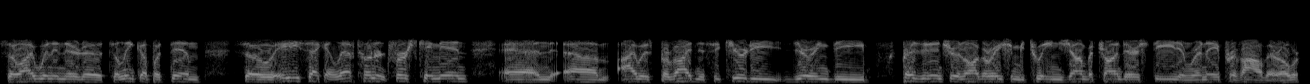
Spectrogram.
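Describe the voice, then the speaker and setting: A middle-aged man chats as an amateur radio operator, rambling through anecdotes with military jargon. His voice has a crackling fry at the edges. The sound is very narrow, like a telephone, and dry with no room around it. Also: mid-range voice, fairly even intonation, moderate pace, no room sound. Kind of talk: casual storytelling over ham radio.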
